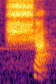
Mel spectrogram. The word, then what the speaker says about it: chats: Dibacanya ce sont nos chats. Jadi C sama H itu dibacanya sh, seperti huruf shod kalau bahasa Arab.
